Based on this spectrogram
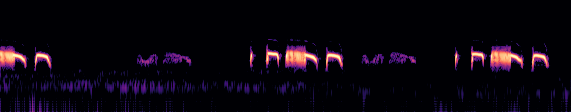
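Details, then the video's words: Caged decoy spotted dove from the eastern lowlands of Vietnam calling in the thúc bổi style: a clipped note, two mellow coos, a long vibrating coo and a falling final coo. The phrase comes three times, with soft murmurs between. "tiếng cu mồi thúc bổi"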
